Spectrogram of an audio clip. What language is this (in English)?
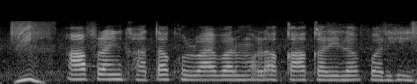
Chhattisgarhi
